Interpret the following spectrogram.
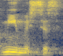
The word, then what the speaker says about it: мимесис: Помните, что в словах мимесис и катарсис ударение на первом слоге.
